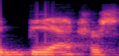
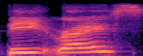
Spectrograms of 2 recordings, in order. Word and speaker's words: Beatrice: i got started so me and uh the beatrice guy jason kapke became partners and um i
